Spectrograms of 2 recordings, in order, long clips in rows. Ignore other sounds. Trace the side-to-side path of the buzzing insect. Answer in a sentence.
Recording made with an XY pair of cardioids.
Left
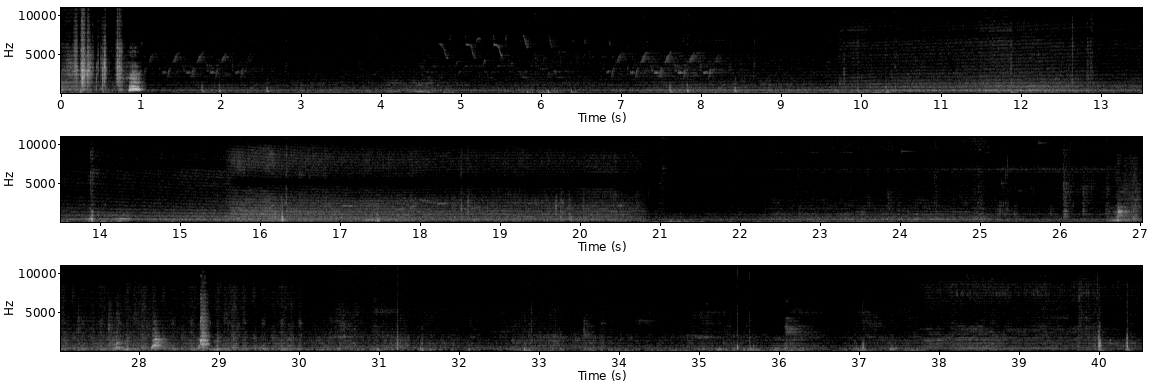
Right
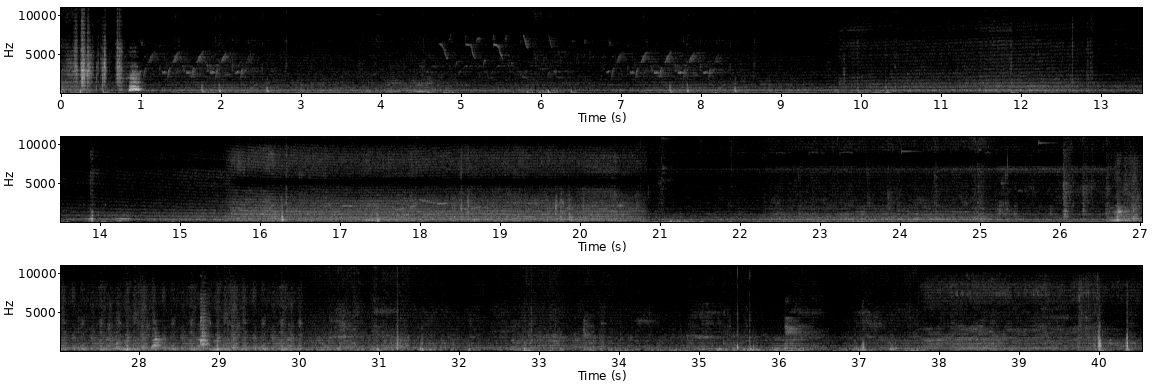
You can hear the buzzing insect move from right to left and back again.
